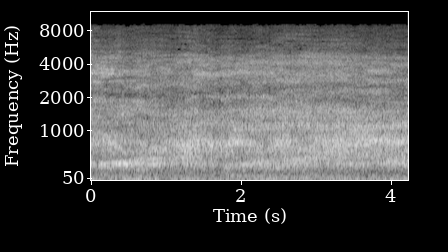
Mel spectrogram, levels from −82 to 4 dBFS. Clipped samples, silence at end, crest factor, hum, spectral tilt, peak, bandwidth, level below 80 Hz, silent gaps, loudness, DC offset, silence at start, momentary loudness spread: under 0.1%; 0 s; 12 dB; none; -3.5 dB/octave; 0 dBFS; 9.6 kHz; -30 dBFS; none; -12 LUFS; under 0.1%; 0 s; 2 LU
